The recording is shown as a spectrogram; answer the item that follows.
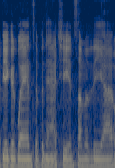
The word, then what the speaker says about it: Bonacci: uh I think I think as a side note I think it like it should be pronounced bonacci but he pronounces it basi. Basi. Okay. So he pronounced it bonasi.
